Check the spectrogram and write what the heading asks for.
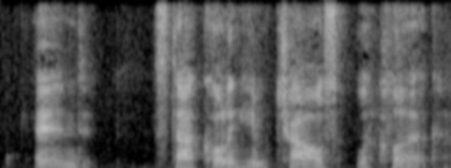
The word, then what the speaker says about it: Leclerc: grid at Albert Park Oh Charles look Claire she's how he pronounces it right so he actually says that Charles Leclerc when everyone is actually there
